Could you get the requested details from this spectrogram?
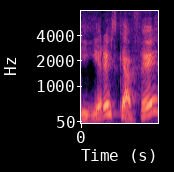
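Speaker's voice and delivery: pitch rises at the end on café. Spanish question example, rising pitch at end on café. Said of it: "I hear the rise in, in, in uh, the intonation here at the end".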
